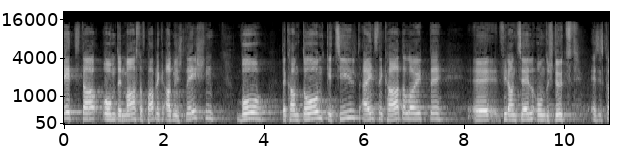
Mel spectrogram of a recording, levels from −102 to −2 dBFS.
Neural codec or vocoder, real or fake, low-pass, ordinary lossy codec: vocoder, 44.1 kHz, 128 mel bands every 512 samples, BigVGAN v2; fake; 14.4 kHz; none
